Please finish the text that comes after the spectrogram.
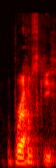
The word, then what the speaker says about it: Bobrovsky: that's why we don't pronounce Bob's full name for the Florida Panthers. We just Bobrovsky? call him Bob. Bobrovsky.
